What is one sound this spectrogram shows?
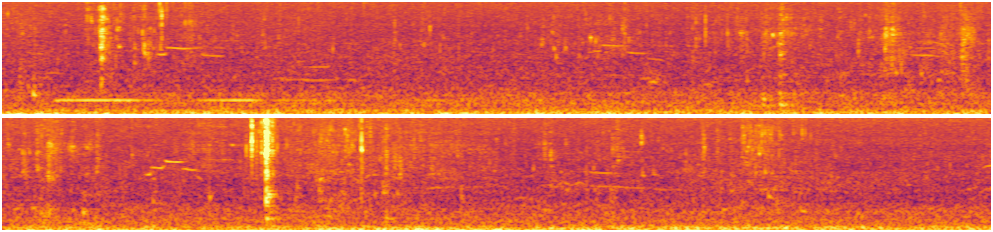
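A reel winds in fishing line with a soft whirr.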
